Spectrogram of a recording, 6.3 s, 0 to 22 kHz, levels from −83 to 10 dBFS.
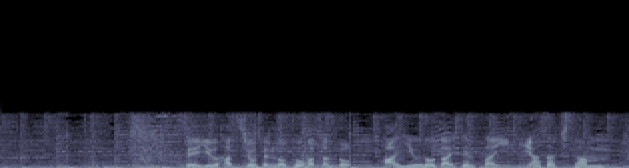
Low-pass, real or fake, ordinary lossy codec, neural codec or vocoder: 7.2 kHz; real; AAC, 48 kbps; none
